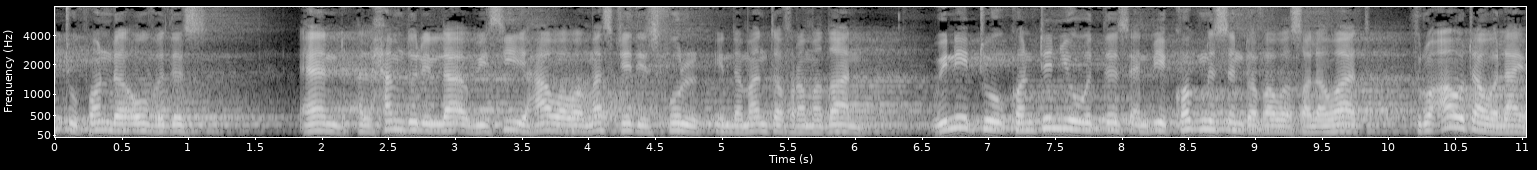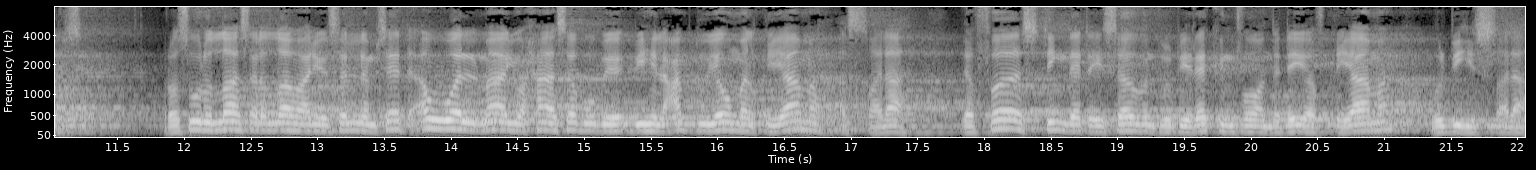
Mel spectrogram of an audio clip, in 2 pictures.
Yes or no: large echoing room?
yes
